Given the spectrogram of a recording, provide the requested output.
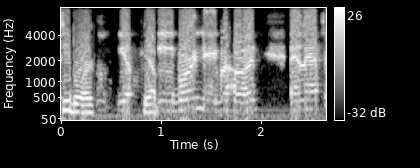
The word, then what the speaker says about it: Ybor: Yep, it's Ybor.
